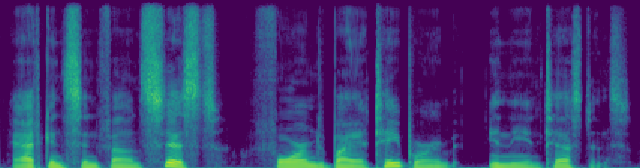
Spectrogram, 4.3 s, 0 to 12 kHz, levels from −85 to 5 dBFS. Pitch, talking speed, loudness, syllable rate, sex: 130 Hz, 140 wpm, -17 LUFS, 4.9 syllables/s, male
